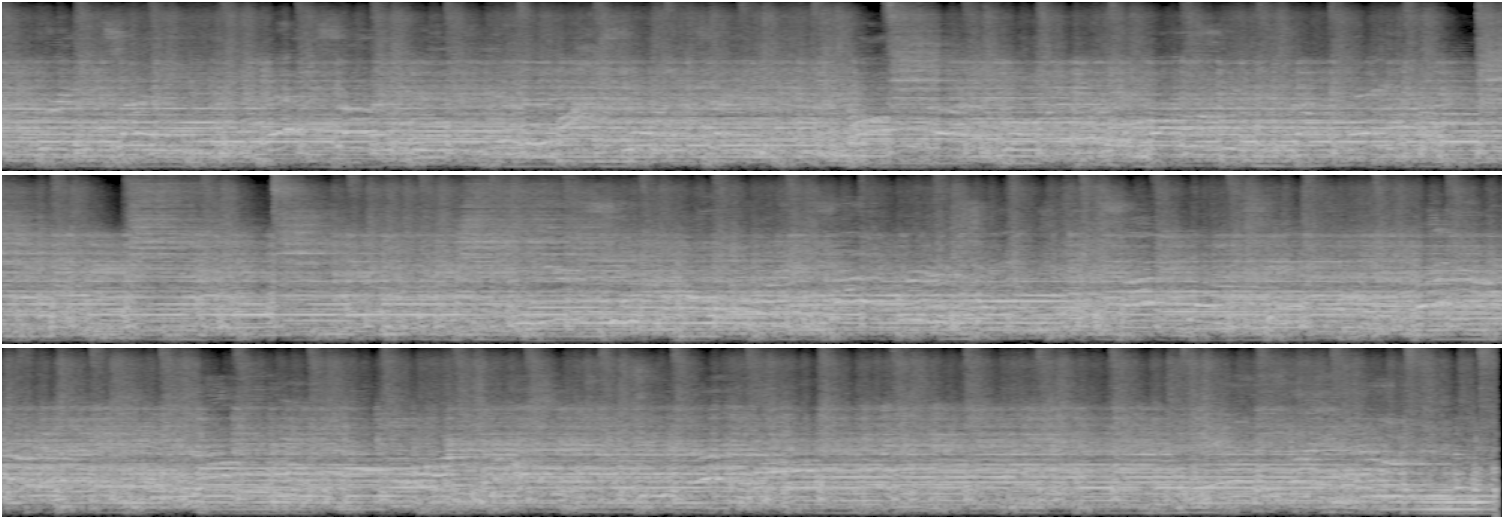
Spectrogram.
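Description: Live rock music: a singer's voice over a strummed electric guitar, loud and continuous.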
